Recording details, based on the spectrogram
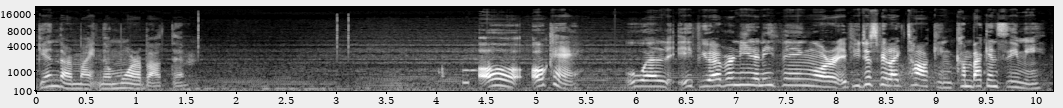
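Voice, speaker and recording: A woman's voice: sits high, lively intonation, moderate pace, soft background music. A woman voicing a wistful, kindly young slum villager in a video game, speaking earnestly. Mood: friendly, eager. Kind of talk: video game dialogue acting.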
